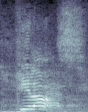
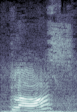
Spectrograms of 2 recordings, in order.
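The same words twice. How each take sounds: First: The consonant cluster is broken up. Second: The consonant cluster is said intact. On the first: The speaker calls it wrong. "not class" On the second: The speaker calls it right. "we say class"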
